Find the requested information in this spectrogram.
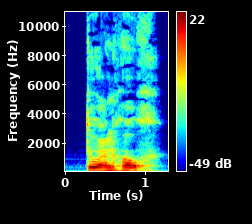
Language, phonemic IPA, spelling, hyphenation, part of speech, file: Dutch, /ˌtoː.rə(n)ˈɦoːx/, torenhoog, to‧ren‧hoog, adjective, Nl-torenhoog.ogg
- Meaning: very high, very tall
